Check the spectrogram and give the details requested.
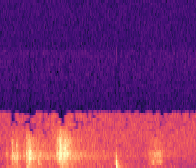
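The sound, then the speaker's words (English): A few soft taps on a jail door, then a sharp latch click as the jail matron opens it, all quiet with no one speaking. “I tapped on the door, and the jail matron let me in.”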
